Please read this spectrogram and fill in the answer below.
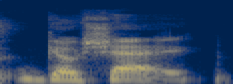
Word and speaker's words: gauche: Oh, text-to-speech read that wrong. Obviously, it's gauche.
